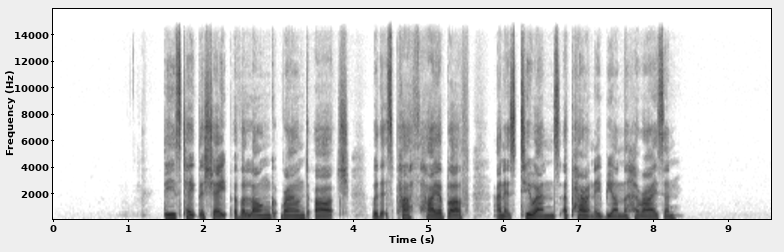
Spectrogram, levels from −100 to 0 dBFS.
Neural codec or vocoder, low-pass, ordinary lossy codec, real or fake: vocoder, 44.1 kHz, 128 mel bands, Pupu-Vocoder; 14.4 kHz; none; fake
